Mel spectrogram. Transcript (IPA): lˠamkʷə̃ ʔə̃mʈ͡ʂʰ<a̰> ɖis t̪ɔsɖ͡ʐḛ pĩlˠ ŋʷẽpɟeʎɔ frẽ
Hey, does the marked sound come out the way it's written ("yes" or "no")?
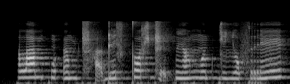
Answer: yes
